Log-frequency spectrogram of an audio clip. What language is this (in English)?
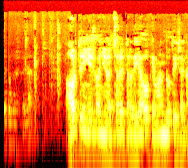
Basque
